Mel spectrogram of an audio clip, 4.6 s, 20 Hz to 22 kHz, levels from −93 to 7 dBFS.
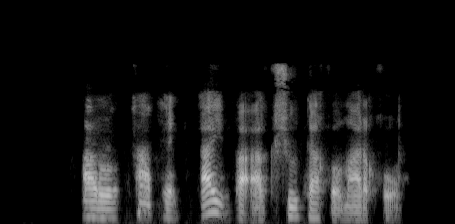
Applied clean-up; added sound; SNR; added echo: neural mask model Resemble Enhance denoiser.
